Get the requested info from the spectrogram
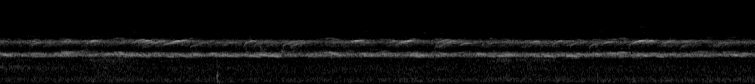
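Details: Chorus of many coqui frogs at night on Hawaii Island beside the Fissure 8 eruption glow, June 27, 2018; unbroken overlapping calls hold two bright pitch bands, with occasional louder individual notes rising above the mass.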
